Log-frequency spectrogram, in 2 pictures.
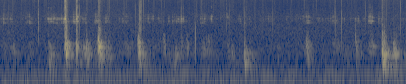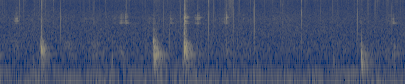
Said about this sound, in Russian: Зеленушки питаются. Слышен захват и перетирание пищи.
